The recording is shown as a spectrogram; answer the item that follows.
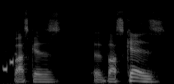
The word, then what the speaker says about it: Vasquez: Vasquez, first syllable. Vasquez.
